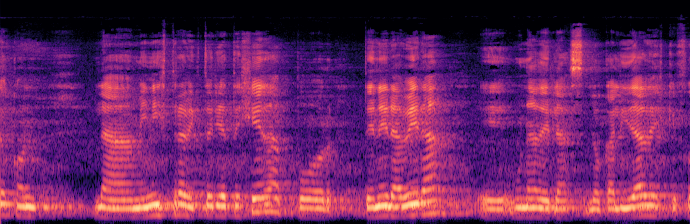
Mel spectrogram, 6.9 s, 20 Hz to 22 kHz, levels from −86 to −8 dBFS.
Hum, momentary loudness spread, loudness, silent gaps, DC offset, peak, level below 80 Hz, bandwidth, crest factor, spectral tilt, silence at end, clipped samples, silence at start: none; 10 LU; -21 LUFS; none; under 0.1%; -4 dBFS; -88 dBFS; 14 kHz; 18 dB; -2 dB/octave; 0 s; under 0.1%; 0 s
